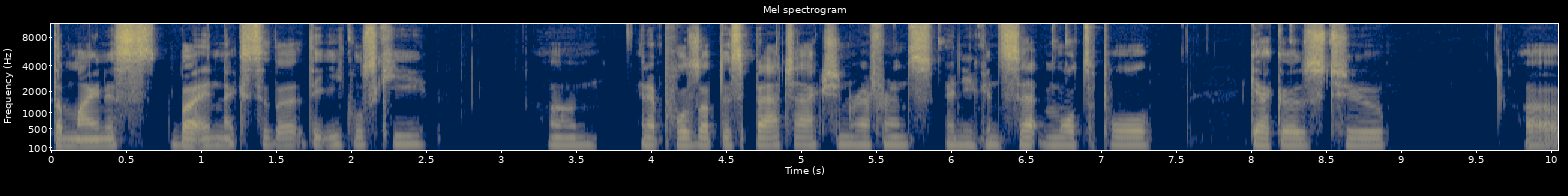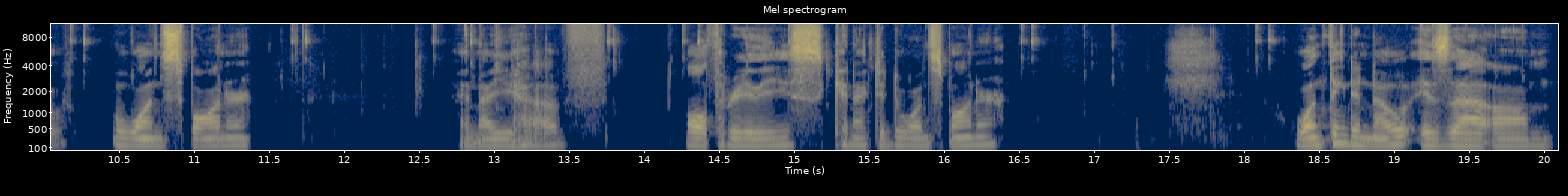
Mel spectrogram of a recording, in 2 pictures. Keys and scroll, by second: 12.1 z, 12.7 ctrl+z.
